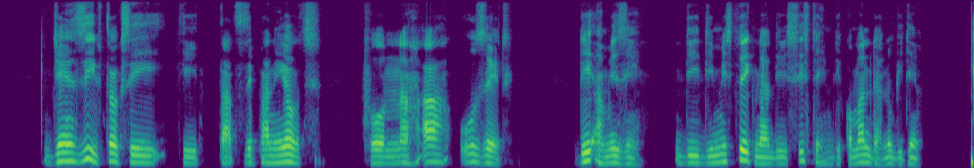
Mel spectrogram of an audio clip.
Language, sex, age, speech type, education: Nigerian Pidgin, male, 30-45, spontaneous, tertiary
